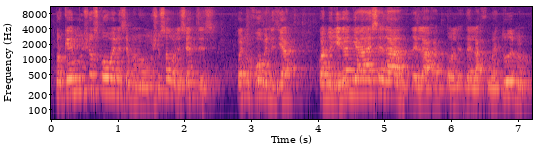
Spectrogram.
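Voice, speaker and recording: A high-pitched middle-aged man preaches a conversational sermon, calling his listeners brother again and again and asking "right?" His voice rings around an echoey church and comes from a distance from the mic. A faint hiss runs under it. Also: a little fast. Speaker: pastor. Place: church sanctuary.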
